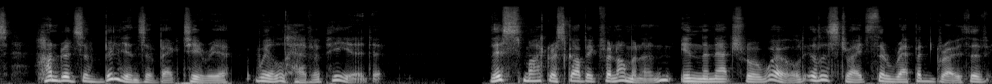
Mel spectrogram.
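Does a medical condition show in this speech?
No.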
